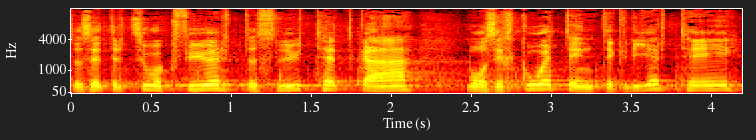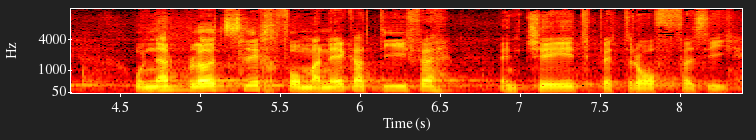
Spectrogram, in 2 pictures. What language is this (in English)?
Swiss German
